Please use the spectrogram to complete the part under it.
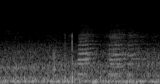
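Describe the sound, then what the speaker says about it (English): A car horn toots at roadside walkers during an ultra-distance walk, a short blare over continuous passing traffic noise. "People are honking at us."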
